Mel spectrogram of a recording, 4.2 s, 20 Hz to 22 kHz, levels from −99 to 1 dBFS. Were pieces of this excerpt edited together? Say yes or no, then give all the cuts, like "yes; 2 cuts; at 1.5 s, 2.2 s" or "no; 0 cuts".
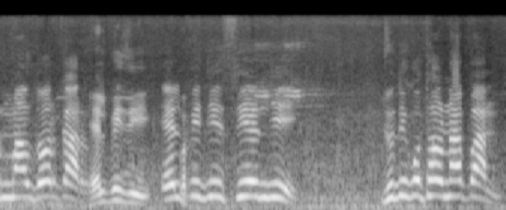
no; 0 cuts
